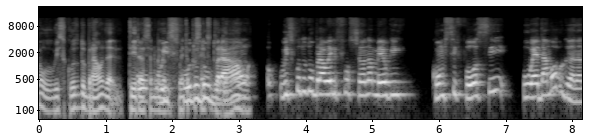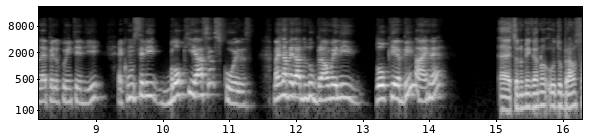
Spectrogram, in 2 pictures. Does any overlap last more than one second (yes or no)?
yes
